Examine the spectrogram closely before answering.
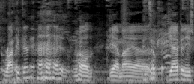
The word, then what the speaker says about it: Rakuten: Stock Exchange Morgan Stanley Rutan you're not from Japan it's rakuen Rakuten well yeah my uh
